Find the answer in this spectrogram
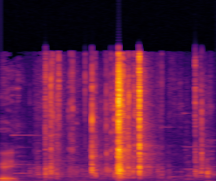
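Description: Hard plastic pieces of a small model spaceship and its stand clicking and knocking as they are handled and fitted together, a few sharp clicks with the strongest a little after the middle.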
